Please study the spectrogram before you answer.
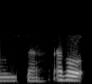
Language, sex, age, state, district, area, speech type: Nepali, female, 30-45, West Bengal, Darjeeling, urban, conversation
